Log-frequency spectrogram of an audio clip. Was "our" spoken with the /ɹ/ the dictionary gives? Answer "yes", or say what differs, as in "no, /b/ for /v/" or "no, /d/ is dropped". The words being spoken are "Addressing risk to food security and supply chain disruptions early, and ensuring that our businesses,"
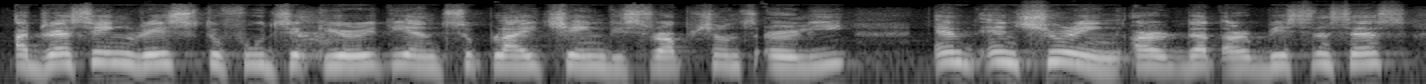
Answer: no, /w/ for /ɹ/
